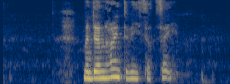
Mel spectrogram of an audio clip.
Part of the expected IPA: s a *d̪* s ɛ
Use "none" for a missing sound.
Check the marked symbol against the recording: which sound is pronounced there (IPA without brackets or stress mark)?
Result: t̪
